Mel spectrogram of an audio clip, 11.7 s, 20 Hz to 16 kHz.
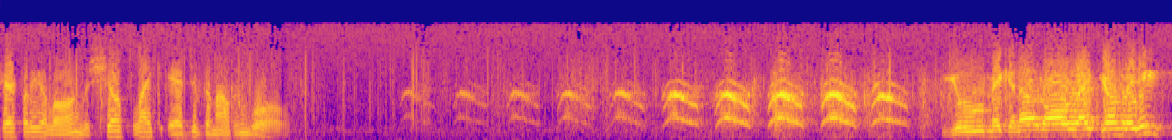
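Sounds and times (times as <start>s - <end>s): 
speech: 0.0s - 3.1s, 9.5s - 11.7s
mountain crows cawing along the edge of a mountain wall: 3.9s - 9.4s.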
